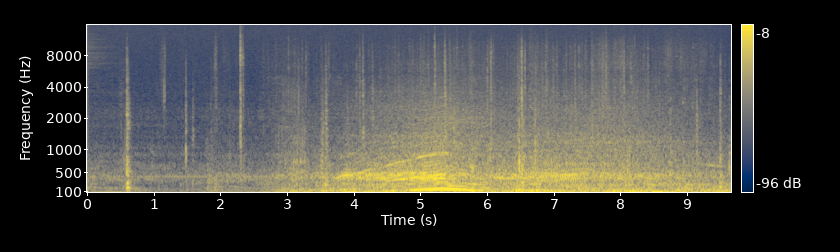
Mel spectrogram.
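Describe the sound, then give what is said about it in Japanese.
A large three-row-seat minivan pulls away and gathers speed, heard from its middle row, its engine and road rumble rising steadily beneath a few sharp clicks and knocks from inside the cabin, with no one speaking. “大きな三列シートのワゴン車の真ん中の席に乗ると、車は動き出す。”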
